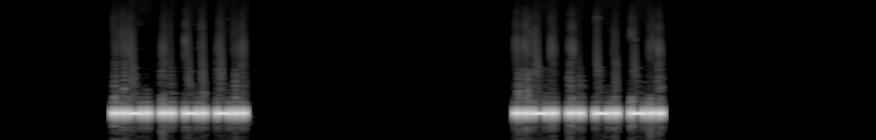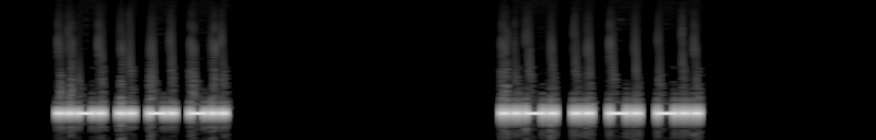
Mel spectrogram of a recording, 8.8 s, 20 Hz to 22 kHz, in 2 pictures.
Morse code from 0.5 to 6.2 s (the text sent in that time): FIND FIND FIND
